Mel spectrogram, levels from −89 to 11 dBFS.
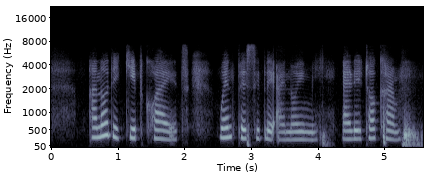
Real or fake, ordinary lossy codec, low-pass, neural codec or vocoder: fake; none; 7.2 kHz; codec, 16 kHz in and 24 kHz out, 1 kbps, XY-Tokenizer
